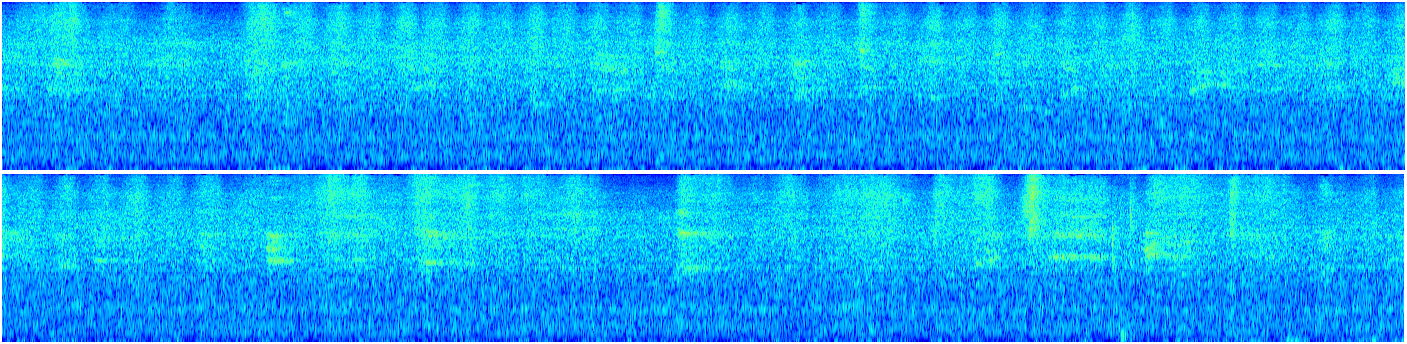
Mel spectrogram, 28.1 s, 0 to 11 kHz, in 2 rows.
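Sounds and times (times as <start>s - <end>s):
steady background hiss: 0.0s - 28.0s.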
